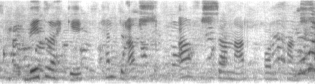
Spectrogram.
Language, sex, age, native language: Icelandic, female, 13, Icelandic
